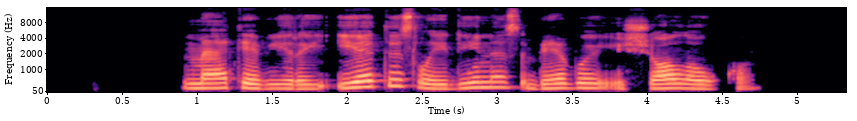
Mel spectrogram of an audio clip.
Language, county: Lithuanian, Alytus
